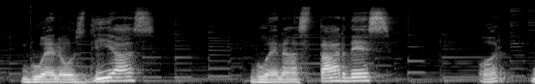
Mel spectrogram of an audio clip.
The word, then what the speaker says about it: buenos días: से दोहराते हैं लेकिन ध्यान रखिए कि इसमें सही उच्चारण ब होता है ना कि ब्यू इसलिए बुएनोस दयास बुएनास तारदेश और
